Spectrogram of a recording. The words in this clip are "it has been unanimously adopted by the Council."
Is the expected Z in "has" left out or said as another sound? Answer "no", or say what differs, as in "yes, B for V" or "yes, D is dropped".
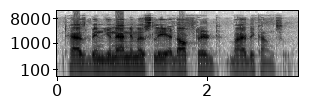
no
